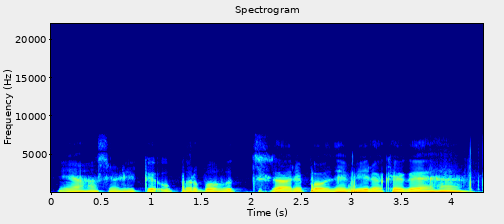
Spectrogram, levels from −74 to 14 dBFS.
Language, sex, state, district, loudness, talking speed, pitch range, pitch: Hindi, male, Jharkhand, Palamu, -18 LUFS, 150 wpm, 135-140 Hz, 135 Hz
